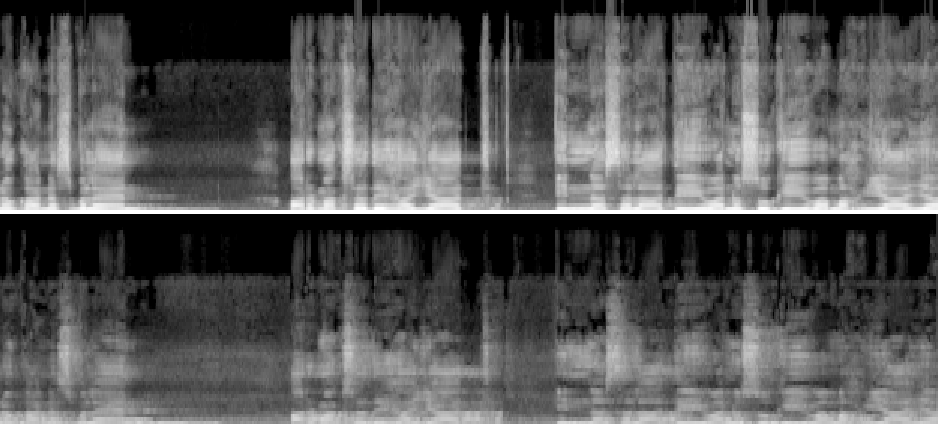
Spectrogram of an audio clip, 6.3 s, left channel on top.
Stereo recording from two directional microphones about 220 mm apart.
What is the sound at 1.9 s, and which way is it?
A man's voice, 50° left (ahead or behind).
